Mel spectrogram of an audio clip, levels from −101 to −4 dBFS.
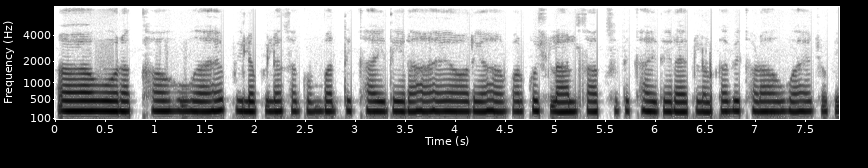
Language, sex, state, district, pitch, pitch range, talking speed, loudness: Hindi, female, Chhattisgarh, Sukma, 225 Hz, 220-225 Hz, 230 wpm, -14 LUFS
